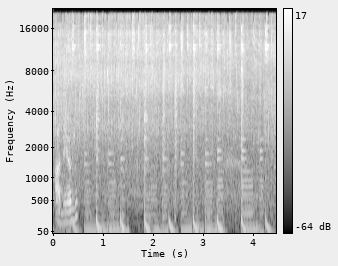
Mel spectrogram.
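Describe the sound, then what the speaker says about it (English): Onion browning in a little oil in a pan, a steady sizzle broken by rhythmic scraping stirs about twice a second, close and moderately loud, no talk. "we're browning the onion first before we put in all the other ingredients"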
